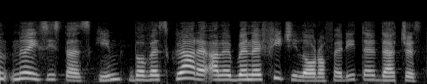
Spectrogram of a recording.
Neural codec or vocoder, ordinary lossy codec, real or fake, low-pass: codec, 16 kHz, 0.5 kbps, X-Codec, HuBERT features, trained on LibriSpeech; none; fake; none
